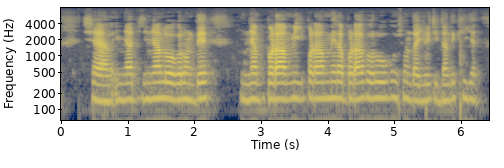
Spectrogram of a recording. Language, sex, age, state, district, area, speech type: Dogri, male, 18-30, Jammu and Kashmir, Kathua, rural, spontaneous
